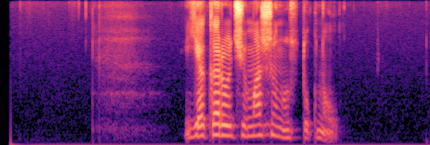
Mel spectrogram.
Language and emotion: Russian, neutral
